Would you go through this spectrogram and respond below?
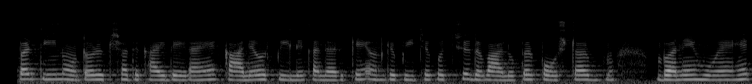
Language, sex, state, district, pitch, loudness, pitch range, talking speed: Hindi, female, Bihar, Saharsa, 215 Hz, -37 LUFS, 210-225 Hz, 165 wpm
